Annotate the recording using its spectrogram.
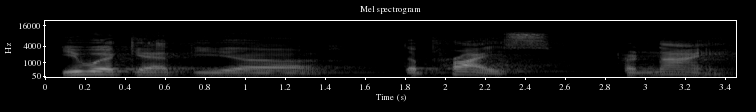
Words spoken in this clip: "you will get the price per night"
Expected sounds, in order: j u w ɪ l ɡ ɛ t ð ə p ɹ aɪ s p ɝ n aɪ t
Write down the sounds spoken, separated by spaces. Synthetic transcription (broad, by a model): j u w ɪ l ɡ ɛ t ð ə p ɹ aɪ s p ɝ n aɪ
